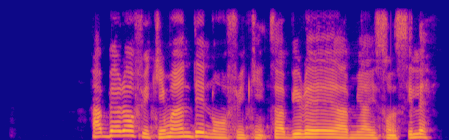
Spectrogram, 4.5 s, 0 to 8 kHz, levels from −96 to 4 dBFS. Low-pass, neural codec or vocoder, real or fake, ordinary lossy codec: 7.2 kHz; none; real; none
